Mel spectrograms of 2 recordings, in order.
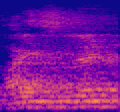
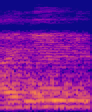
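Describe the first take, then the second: First: The word is said with an s sound. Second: The word is said without an s sound. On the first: The speaker calls it wrong. "आइसलैंड नहीं बोला जाता" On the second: The speaker calls it right. "आइलैंड उसको बोला जाता है"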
